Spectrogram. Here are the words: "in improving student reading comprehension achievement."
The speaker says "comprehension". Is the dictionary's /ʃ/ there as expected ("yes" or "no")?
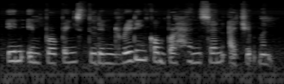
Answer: no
